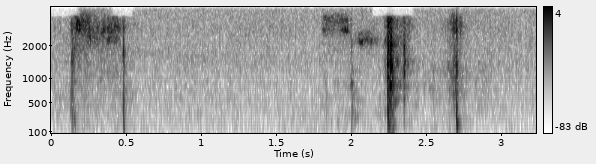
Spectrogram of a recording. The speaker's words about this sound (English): Okay, I'm going to just shuffle the cards here really quick. Okay.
